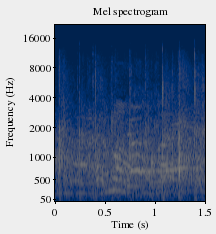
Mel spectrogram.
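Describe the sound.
An audience applauds a pastor with a steady patter of clapping, fairly soft and continuous, mixed with murmuring and cheering voices over the short stretch.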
